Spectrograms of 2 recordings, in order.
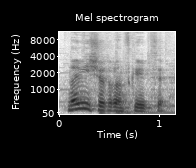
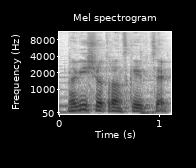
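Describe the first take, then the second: No difference in how they are said.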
